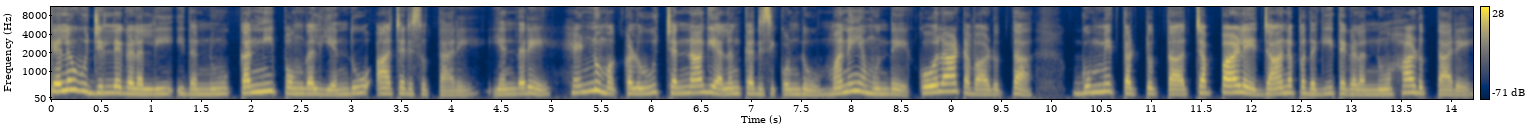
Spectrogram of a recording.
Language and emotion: Kannada, neutral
